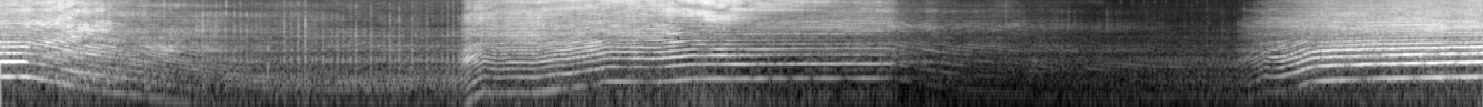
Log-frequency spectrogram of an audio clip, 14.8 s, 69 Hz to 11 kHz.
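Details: HPI Baja SS rebuilt from an eBay junker, Zenoah G320 two-stroke with V2 Dominator pipe on 91-octane ethanol-free fuel with Bel-ray oil at 32:1, during high-speed needle tuning: sharp scream up through the revs, drops and climbs again; running slightly lean, later sorted.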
